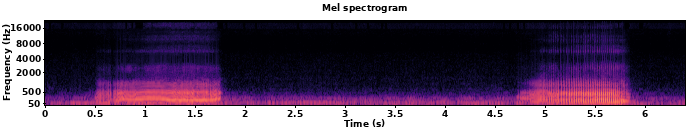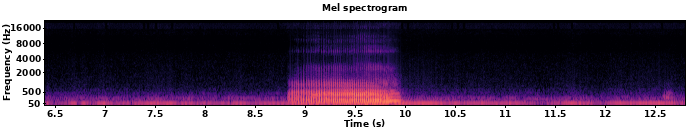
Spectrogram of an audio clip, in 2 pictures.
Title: 😴😺 猫がいびきをかく cat snoring 고양이가 코를 골다😍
